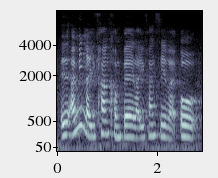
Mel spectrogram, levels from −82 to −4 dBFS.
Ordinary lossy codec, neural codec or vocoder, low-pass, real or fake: none; none; none; real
